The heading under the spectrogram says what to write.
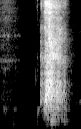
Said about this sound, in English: hold on, I gotta sneeze.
